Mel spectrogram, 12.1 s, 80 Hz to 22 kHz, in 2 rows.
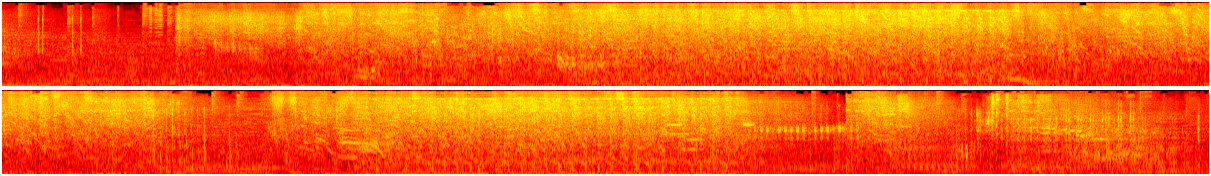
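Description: Tempest submachine gun fire in Mass Effect 2, a dense, continuous rattle of rapid shots and crashes mixed with game effects, loud and sustained throughout with brief lulls.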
